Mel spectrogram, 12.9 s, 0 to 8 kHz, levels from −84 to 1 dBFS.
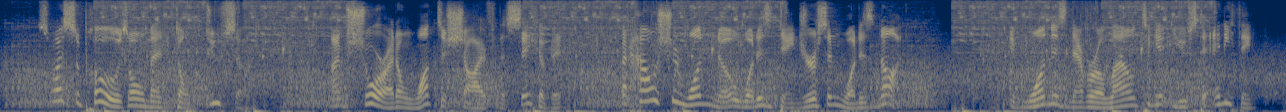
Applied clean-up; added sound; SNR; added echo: none; Liquid; 6 dB; none.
